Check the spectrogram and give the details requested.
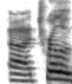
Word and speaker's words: Trello: The only thing I'll say is what I really like about Trello is it rhymes with Jello, and I love Jello.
